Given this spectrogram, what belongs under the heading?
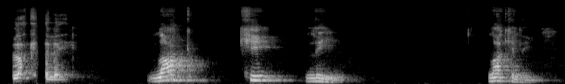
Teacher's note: The stress in the first syllable.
